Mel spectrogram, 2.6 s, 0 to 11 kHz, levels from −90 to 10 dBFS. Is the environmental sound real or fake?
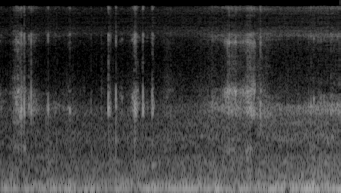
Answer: real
